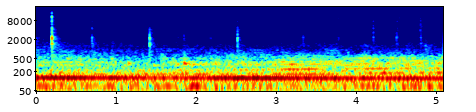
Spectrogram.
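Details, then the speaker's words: 1960 Silvertone 1431 tube amp (6AU6 preamp, 6V6 output, 6X5 rectifier): steady low hum with sharp random crackles cutting in and out; pin 6 of the 6AU6 preamp tube socket makes and breaks contact when wiggled, fix is replacing the socket. "So despite this obvious soldering problem on the power tube, the amp still crackles really bad around the preamp tube. And I found that pin 6 of this tube socket is actually bad in general."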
